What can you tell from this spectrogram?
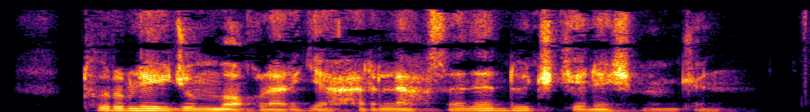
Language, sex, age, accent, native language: Uzbek, male, 18-24, Farg'ona, Uzbek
